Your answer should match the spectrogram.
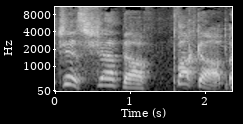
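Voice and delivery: high, drawn-out exasperated outburst; panicked snap. Acted. Panicking son silences his mother, high and exasperated. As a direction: stretch each word in mock desperation. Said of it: "He's panicking".

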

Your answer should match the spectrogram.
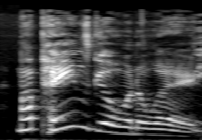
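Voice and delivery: put-on high, slow childlike voice; childlike dying man. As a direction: imitate a simple, childlike man, drawn out. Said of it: "he has the mind of a child".

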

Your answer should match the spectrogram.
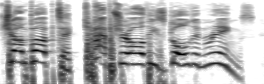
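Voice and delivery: high, eager cartoon hero; excited high-voiced game guide; Sonic. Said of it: "And Sonic was like".

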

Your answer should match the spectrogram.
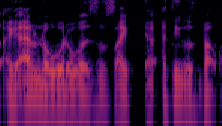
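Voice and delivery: usual speaking voice

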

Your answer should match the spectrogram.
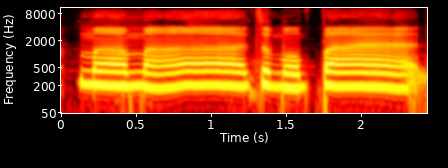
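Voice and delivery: slow, drawn-out imitation of a helpless child; helpless little child. Child climbs onto crying mother, imitated helpless, slow child voice. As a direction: imitate a little child pleading, stretching the words. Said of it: "又趴到我身上说".

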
